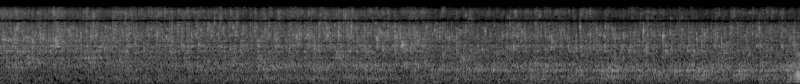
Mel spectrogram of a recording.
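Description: Brownish liquid poured in a steady stream from an aluminium pot onto a cloth filter, splashing and trickling evenly as it is filtered.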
